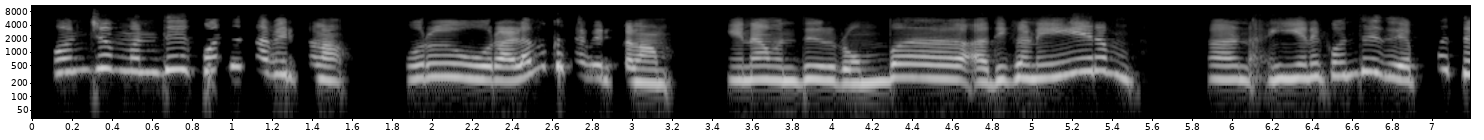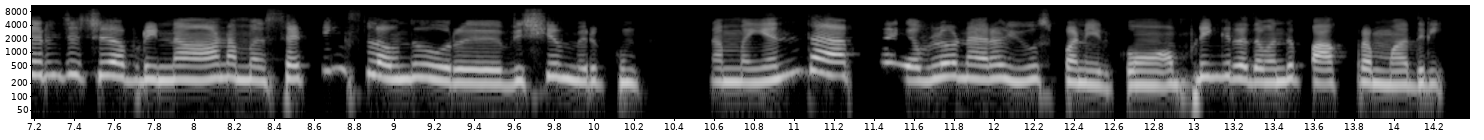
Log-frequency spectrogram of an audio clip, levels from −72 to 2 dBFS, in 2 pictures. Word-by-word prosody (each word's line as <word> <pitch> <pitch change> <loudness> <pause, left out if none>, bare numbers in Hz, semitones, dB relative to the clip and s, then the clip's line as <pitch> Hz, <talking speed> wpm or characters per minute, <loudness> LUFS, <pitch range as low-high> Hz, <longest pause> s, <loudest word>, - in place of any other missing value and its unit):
கொஞ்சம் 400 +2 -1
வந்து 360 +2 0 0.2
கொஞ்சம் 465 +4 -2
தவிர்க்கலாம். 275 -8 -1 0.4
ஒரு 270 +2 0 0.2
ஒரு 240 -1 +3
அளவுக்கு 465 - 0
தவிர்க்கலாம். 225 -7 0 0.3
ஏன்னா 240 +1 +3
வந்து 230 +2 +1 0.2
ரொம்ப 210 +4 +2 0.5
அதிக 235 +4 0
நேரம் 330 +1 0 0.4
அ - - 0
நா 235 - -7 0.2
எனக்கு 275 +2 -1
வந்து 345 +5 -2
இது 275 - -3
எப்போ 330 - -12
தெரிஞ்சுச்சு 300 -1 -2
அப்டின்னா, 240 -1 +2 0.2
நம்ம 245 -3 +2
"EN" - - -15
செட்டிங்ஸில 315 - -2
வந்து 255 +2 +2
ஒரு 210 -2 +2 0.3
விஷயம் 255 +3 0
இருக்கும். 210 -1 -2 0.4
நம்ம 215 -1 +1
எந்த 340 +9 -3
ஆப்ப, 295 0 -7 0.2
எவ்வளோ 250 +5 +2
நேரம் 250 0 +2
யூஸ் 245 +1 -2
பண்ணியிருக்கோம். 185 -2 +1
அப்டிங்கிறத 255 +3 0
வந்து 230 +4 +2
பாக்கிற 200 +1 0
மாதிரி. 190 +1 -1
250 Hz, 165 wpm, -23 LUFS, 225-300 Hz, 0.5 s, ஒரு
